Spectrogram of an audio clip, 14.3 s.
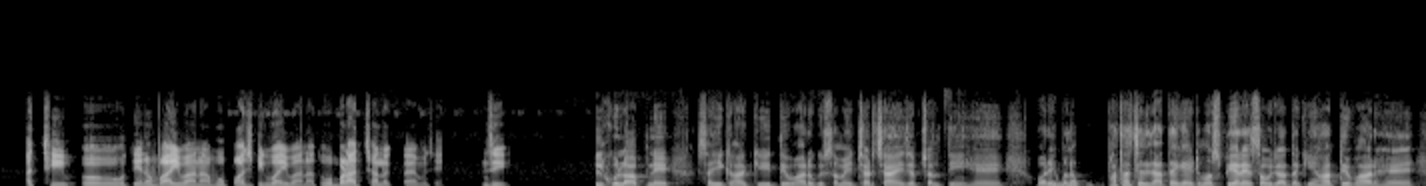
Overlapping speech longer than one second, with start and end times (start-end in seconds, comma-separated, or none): none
